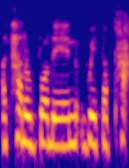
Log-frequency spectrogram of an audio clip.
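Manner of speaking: put-on British accent, poorly done. Retelling what he told his security on the phone, in an attempted British accent. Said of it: "I can't do a British accent".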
